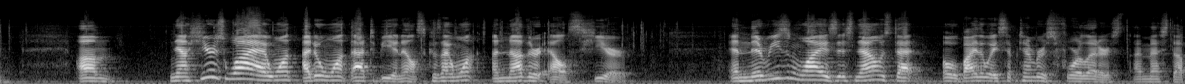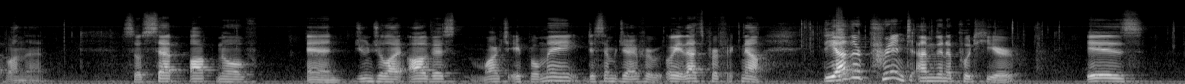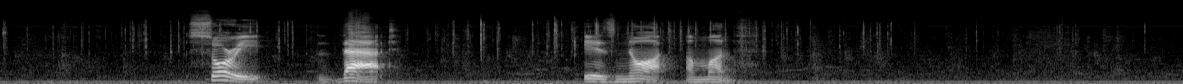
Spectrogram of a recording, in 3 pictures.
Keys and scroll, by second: 0.3 Down, 1.6 Down, 1.9 Down, 2.0 Down, 2.8 Return, 3.4-6.3 typing, 6.8 Return, 9.4 Up, 9.6 Up, 10.1 Right, 10.7 Right, 11.1 Right, 11.7 Delete, 14.7 Up, 15.1 Up, 18.4 Down, 18.7 Down, 18.9 Down, 19.1 Down, 20.3-22.1 typing, 23.6-32.4 typing, 35.2 Left.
